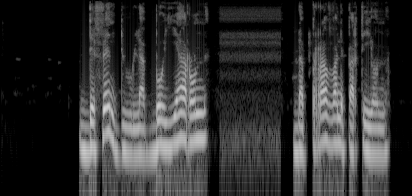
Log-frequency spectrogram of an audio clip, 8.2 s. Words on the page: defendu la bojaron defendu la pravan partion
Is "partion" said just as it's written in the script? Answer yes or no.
yes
